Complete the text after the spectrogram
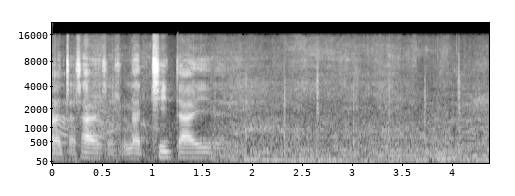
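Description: Footsteps run on pavement.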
